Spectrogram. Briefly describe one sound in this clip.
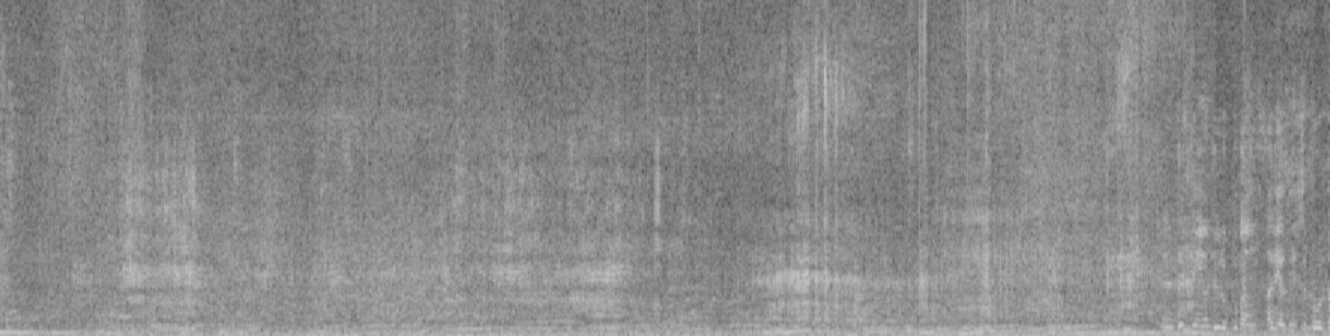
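An off-road car engine roars and revs hard.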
